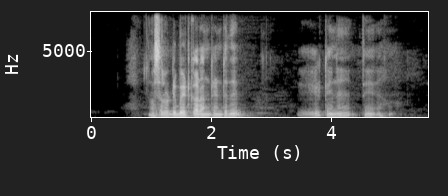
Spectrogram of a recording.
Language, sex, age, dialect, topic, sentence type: Telugu, male, 25-30, Telangana, banking, question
